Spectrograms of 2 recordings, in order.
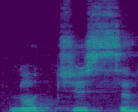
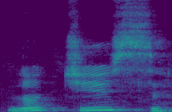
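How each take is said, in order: First: Said in the usual way. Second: لوتيس stretched slowly, lo-tis clearly split; slow sounding out. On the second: Shown as a demonstration. Teacher sounding out لوتيس slowly for pupils. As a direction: draw out لوتيس syllable by syllable.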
